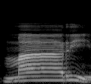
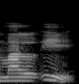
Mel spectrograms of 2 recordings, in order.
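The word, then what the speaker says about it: 말이: dibacanya adalah R jadi ee pelafalannya adalah Mari bukan Mali ya bacanya adalah Mari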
